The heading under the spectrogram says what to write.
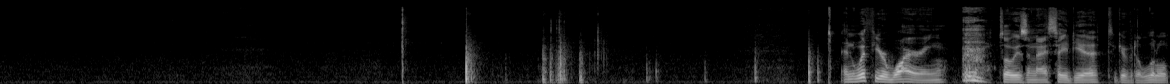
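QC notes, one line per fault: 9.03 s, dropped buffer (overrun): an abrupt forward jump in the sound and no gap of silence, most likely because the samples were not read out before the hardware overwrote them, so roughly 20 ms is skipped and the two edges butt together. On the waveform this shows as a sudden discontinuity where the trace steps to a new level. The spectrogram shows a thin vertical broadband stripe there.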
